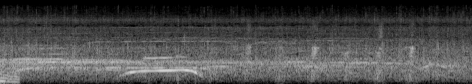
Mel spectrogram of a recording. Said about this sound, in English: But before she does that, I want to just have y'all just give it up for this team, Quick Tip LLC. Come on, everybody, give them a real big round of applause.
